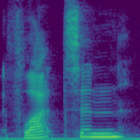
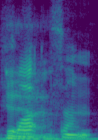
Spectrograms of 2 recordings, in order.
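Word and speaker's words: Flotsam: to the car section believe me and uh flaton and oh that's it it sounds like you're barfing though flatsome flatsome oh I said it wrong but yes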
